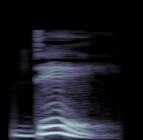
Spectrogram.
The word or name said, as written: dey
